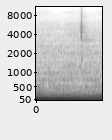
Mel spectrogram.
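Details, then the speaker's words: 2003-08 Toyota Matrix XR after fuel pump replacement, idling while warming up; previously bogged at operating temperature: low, smooth, steady rumble with no stumble or surge; good even idle. "It sounds good."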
